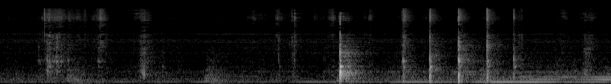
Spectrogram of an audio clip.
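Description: Metal spoon scooping dry seasoning out of a plastic bowl into plastic jars: scattered scrapes and light knocks, the sharpest about three and a half seconds in and a quick run of them after. A faint low hum sits underneath in the second half.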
